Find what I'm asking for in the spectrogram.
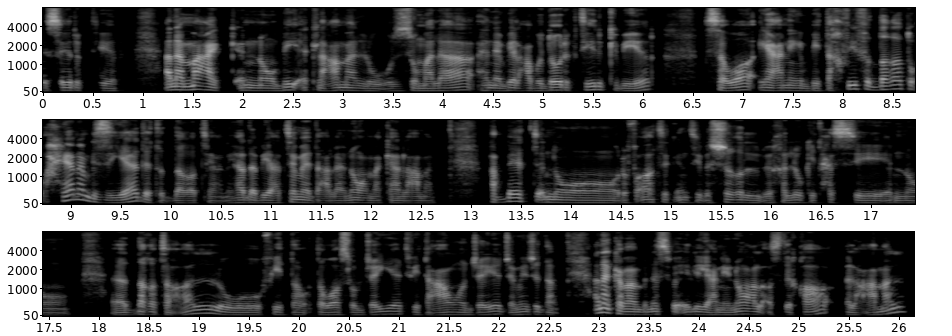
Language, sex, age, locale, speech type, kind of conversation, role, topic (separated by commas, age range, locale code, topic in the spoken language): Arabic, male, 40-44, ar-SY, conversation, unstructured, none, إزاي بتتعامل مع ضغوط يوم الشغل؟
